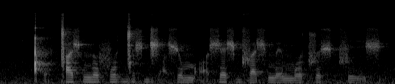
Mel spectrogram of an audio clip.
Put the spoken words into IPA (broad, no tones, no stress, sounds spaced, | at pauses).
ǃʰ ə̰ ǀ a ʃ n ʊ f ʊ ɡ͡ǀ ə ʃ d͡ʒ ɑ̰ ʃ ʊ m ɑ̰ ʃ ɛ ʃ d͡z a ʃ m e m ʊ t͡s ʊ ʃ t͡s i ʃ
